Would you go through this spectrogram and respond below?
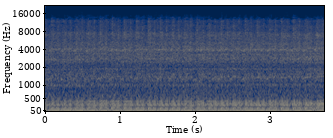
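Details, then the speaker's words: Kawasaki ZX10R motorcycle after an engine swap following catastrophic engine failure, with a used replacement engine still cold and the mic outside; a crisp, even, quick idle patter with clean throttle blips shows the engine running normally. "It sounded like precision. Precision. It sounded crisp."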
